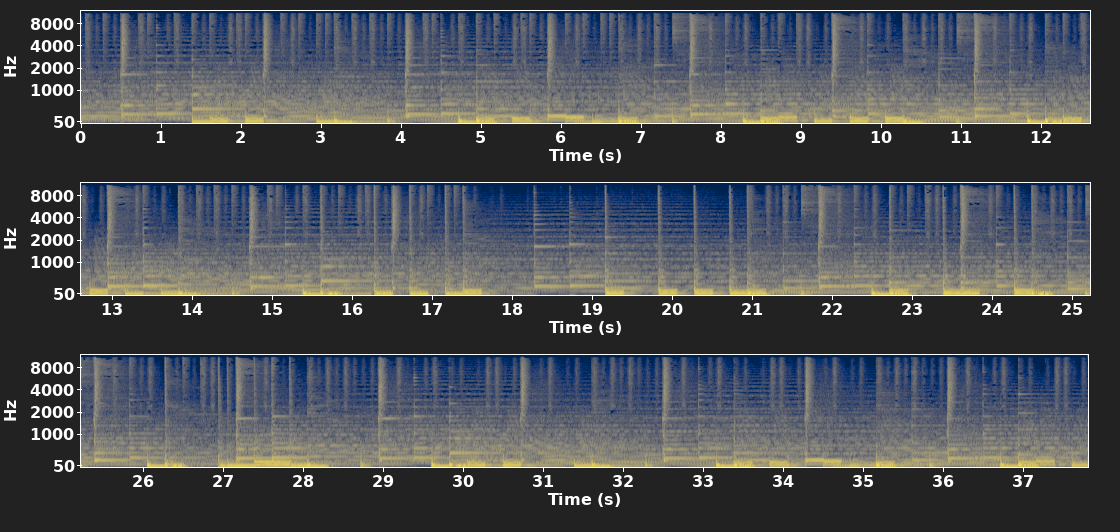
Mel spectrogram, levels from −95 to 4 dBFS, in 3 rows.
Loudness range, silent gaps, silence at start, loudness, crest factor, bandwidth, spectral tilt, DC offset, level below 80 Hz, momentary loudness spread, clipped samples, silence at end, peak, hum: 3 LU; none; 0 s; -19 LUFS; 16 dB; 11.5 kHz; -6.5 dB/octave; under 0.1%; -18 dBFS; 12 LU; under 0.1%; 0 s; 0 dBFS; none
